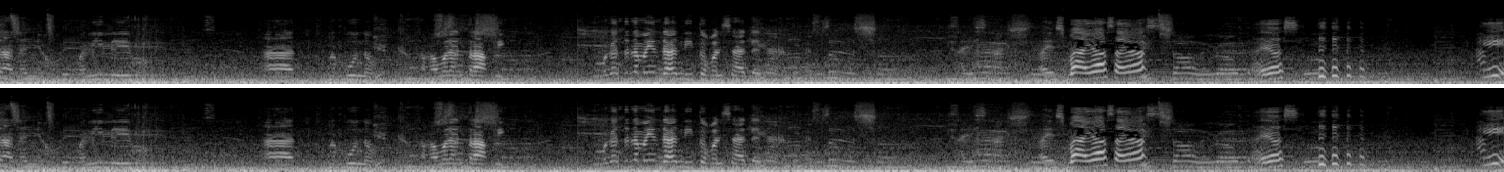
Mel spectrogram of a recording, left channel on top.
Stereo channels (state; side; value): identical; both; correlation 1.00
